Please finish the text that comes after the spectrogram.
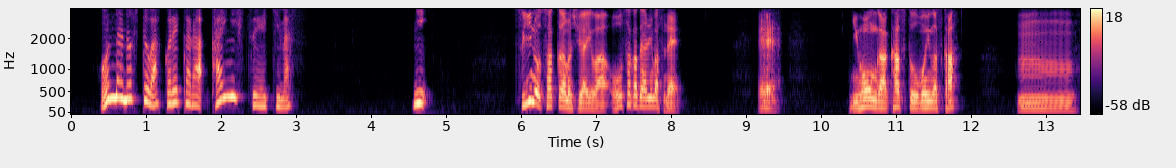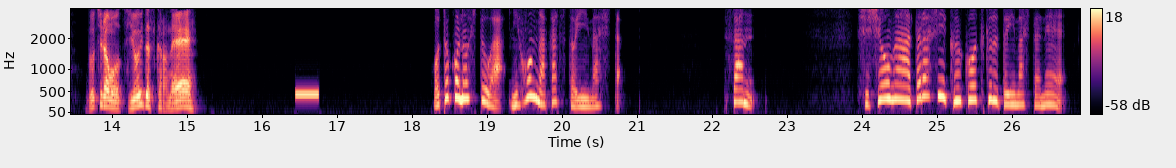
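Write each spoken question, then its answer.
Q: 男の人は日本が勝つと言いました。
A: ×(どちらも強いと言いました)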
